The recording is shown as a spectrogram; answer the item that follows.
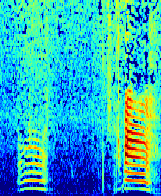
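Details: Cat with an unusual meowing voice: two short, clear, tonal meows about two seconds apart, the second louder and brighter, with a faint click between them.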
